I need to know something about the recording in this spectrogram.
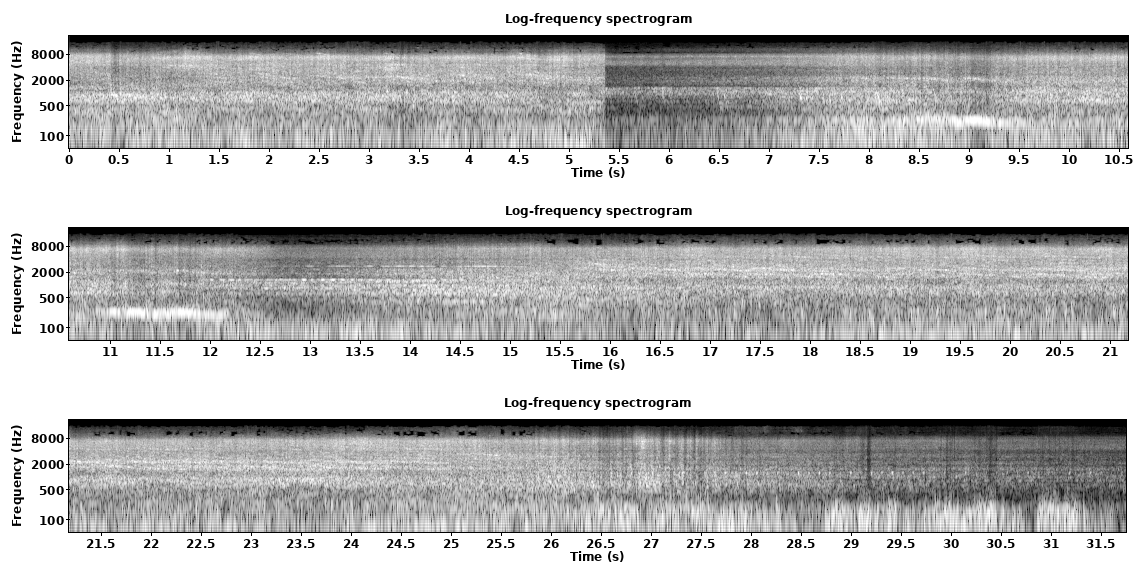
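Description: Electric-hauled passenger train of UIC-X coaches passing at speed: a steady loud rush of wheels on rail. It dips sharply about five seconds in and fades near the end.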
